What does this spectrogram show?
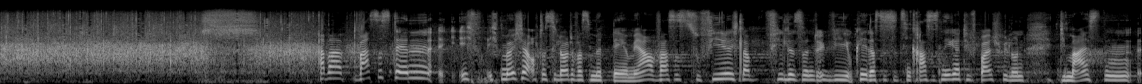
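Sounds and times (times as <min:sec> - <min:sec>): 
audience applause: 0:00.0 - 0:03.7
speech: 0:03.2 - 0:11.4.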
